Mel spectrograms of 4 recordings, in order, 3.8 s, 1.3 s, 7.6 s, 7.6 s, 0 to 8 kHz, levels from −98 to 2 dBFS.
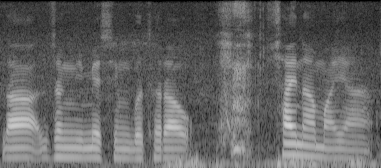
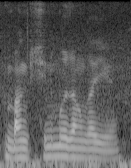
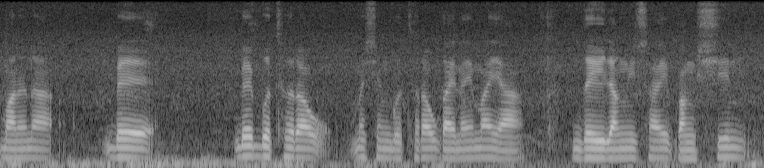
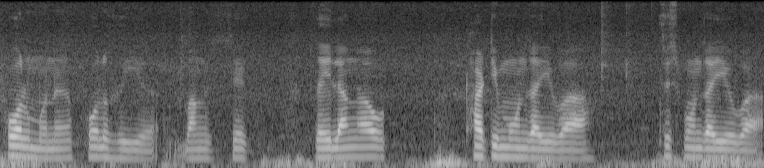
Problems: none marked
